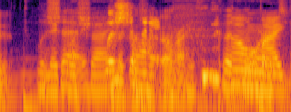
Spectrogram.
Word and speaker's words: Lachey: Nick Lakey. Is that how you say it? Nick Lachey.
